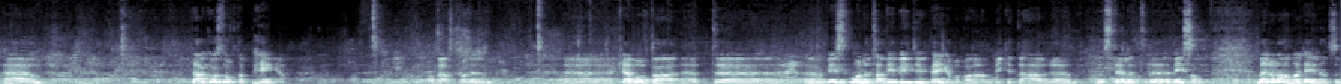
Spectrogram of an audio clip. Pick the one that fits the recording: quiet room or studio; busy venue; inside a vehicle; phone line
busy venue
